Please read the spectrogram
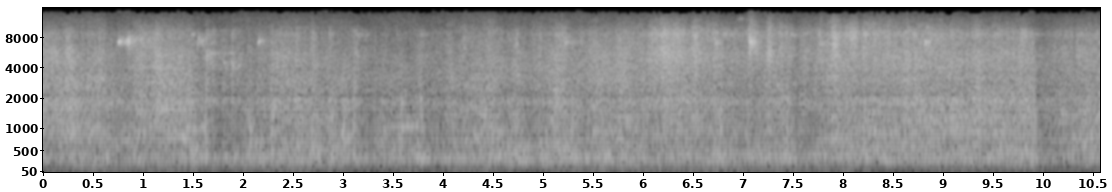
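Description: Freight train rolling across a steel girder bridge: a steady rumble of wheels with clickety-clack over the rail joints and a few brief high wheel squeals.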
